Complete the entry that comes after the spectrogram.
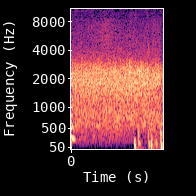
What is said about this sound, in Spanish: ovación para, nueva ovación para el pregonero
